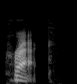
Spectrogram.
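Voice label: "craic", American English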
